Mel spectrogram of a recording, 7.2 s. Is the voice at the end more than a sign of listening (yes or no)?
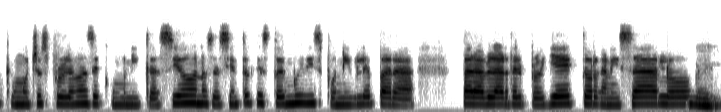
no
